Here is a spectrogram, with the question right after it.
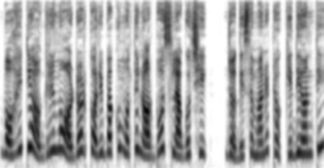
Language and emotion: Odia, fearful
